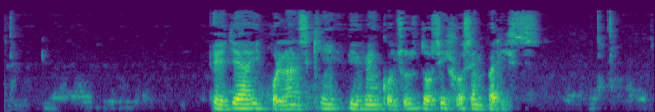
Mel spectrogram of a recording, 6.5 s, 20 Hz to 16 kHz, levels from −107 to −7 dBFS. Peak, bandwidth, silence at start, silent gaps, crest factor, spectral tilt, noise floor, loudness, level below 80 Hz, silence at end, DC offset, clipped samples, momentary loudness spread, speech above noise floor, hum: -8 dBFS; 11.5 kHz; 2.1 s; none; 22 dB; -5 dB/octave; -81 dBFS; -28 LUFS; -76 dBFS; 0.1 s; under 0.1%; under 0.1%; 11 LU; 54 dB; none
